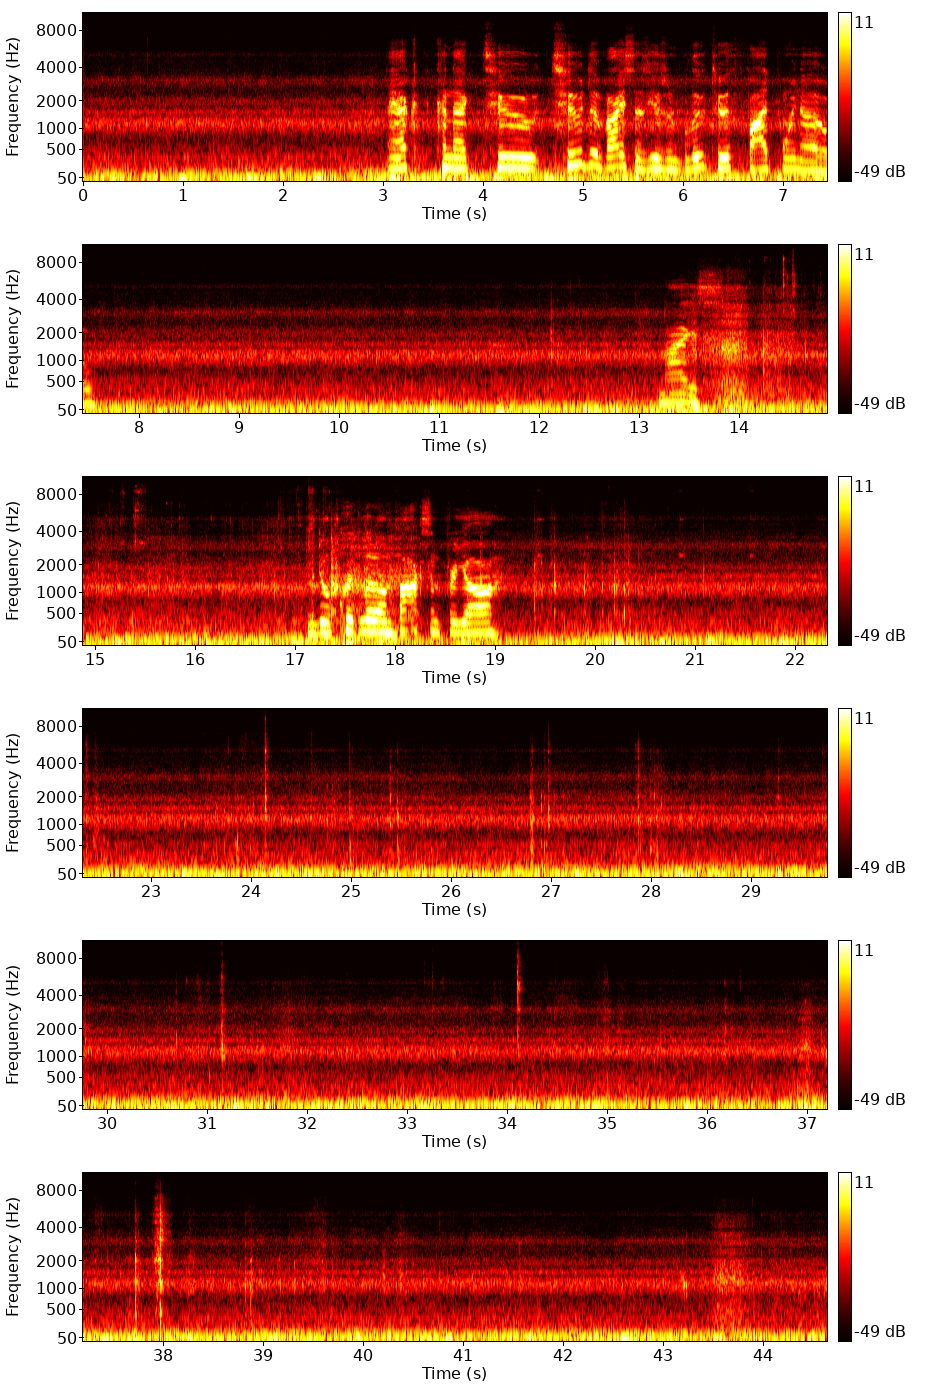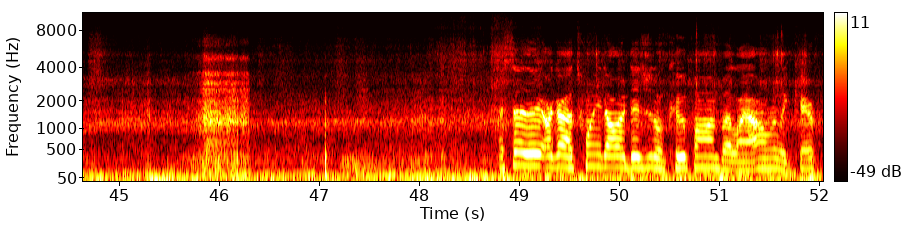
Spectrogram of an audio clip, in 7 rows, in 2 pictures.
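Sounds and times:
truck engine humming: 0:00.0 - 0:52.0.

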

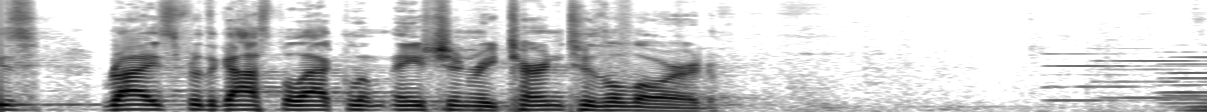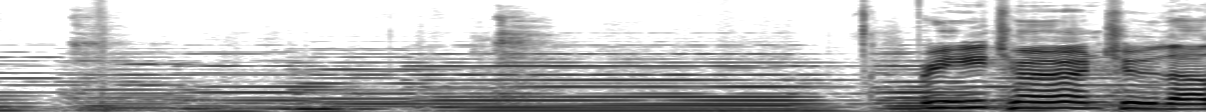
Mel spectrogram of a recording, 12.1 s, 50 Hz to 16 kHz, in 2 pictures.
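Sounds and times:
church organ chords: 0:05.2 - 0:12.0.

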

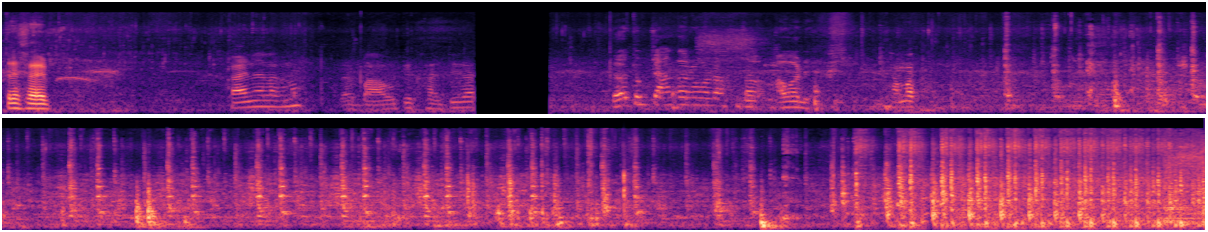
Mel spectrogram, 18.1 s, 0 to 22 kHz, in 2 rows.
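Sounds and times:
diesel engine clattering: 0:07.4 - 0:18.0.

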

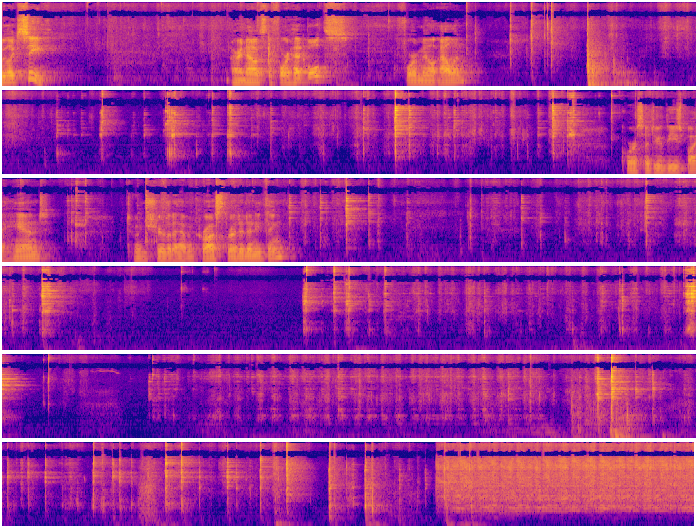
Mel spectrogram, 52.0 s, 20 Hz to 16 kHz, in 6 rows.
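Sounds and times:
metal parts and tools clinking: 0:09.2 - 0:16.4, 0:18.1 - 0:26.9, 0:29.8 - 0:35.5, 0:36.5 - 0:49.9
cordless drill running: 0:48.8 - 0:52.0.

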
